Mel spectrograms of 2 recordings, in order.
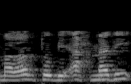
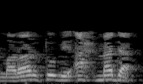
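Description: First: The name ends with an 'i' vowel. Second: The name ends with an 'a' vowel. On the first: The speaker calls it wrong. "فبدل ما تقول مررت بأحمد، هذا خطأ" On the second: The speaker calls it right. "تقول مررت بأحمد"

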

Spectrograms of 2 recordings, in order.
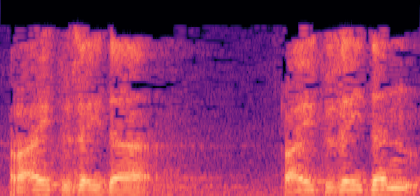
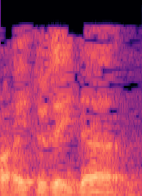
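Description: First: The word ends with an n sound. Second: The word ends with a long a vowel. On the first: The speaker calls it wrong. "تنوين خطأ، وقف عليه بالتنوين خطأ" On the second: The speaker calls it right. "وإنما الصواب إذا وقفت أن تقول رأيت زيدا"

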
